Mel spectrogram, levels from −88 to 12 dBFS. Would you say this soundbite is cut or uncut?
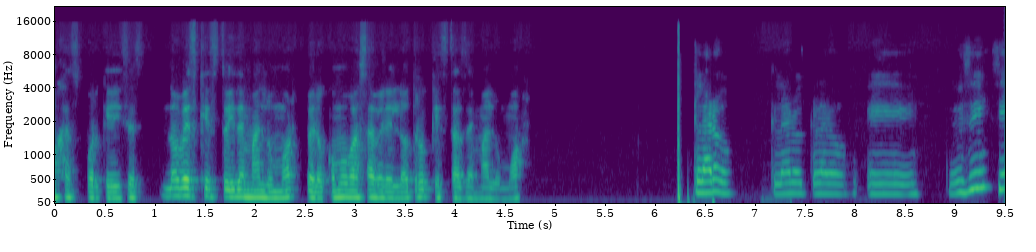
uncut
